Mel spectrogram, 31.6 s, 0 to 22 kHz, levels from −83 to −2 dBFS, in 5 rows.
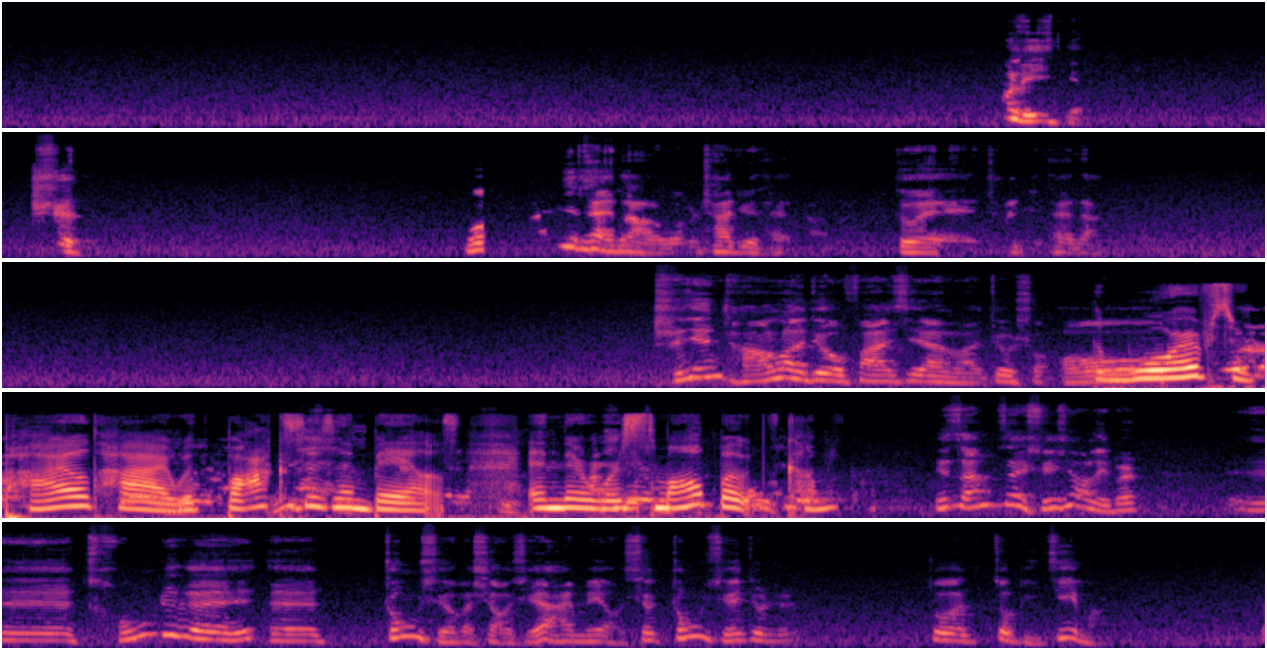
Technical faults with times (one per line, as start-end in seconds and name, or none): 18.48-18.96 speech suppressed in double talk
18.73-19.08 echo leak
19.49-22.86 speech suppressed in double talk
19.80-22.26 echo leak
22.81-23.34 echo leak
